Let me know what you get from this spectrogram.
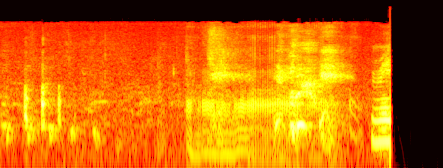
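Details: Maggie, a sleeping Shih Tzu, snoring: a raspy, buzzing snort with a low rumbling drone lasting about two seconds, after a few soft clicks and a quiet stretch, ending abruptly.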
